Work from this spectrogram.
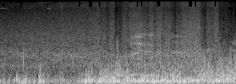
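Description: Steady wind buffeting a microphone with low rumbling gusts in Victoria, Canada, a continuous roar that swells slightly louder partway through.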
